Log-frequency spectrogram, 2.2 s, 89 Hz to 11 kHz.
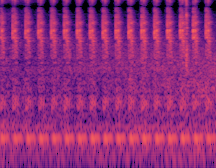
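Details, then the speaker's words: John Deere 190E excavator, key on, engine off: rapid, evenly spaced clicking from the rear, about six or seven a second, over a faint hum. Cause unconfirmed. "Another thing, you turn the key on, you know the clicking back there?"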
